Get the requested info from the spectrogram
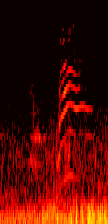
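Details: Stray tortoiseshell cat calling at a person: a short meow that rises quickly and then slides gently downward, heard over a low background rumble.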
